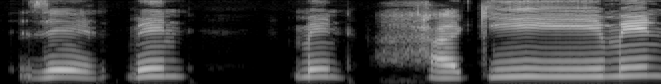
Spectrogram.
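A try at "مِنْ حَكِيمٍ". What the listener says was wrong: اچھا رکنا نہیں من، ہاں کہ ایسے سکتا نہ ہو جائے. من حکیم آپ نے فوراً پڑھنا ہے. من حکیم.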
